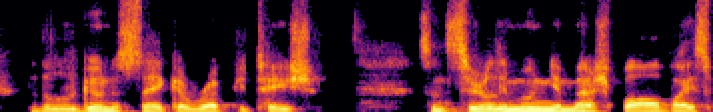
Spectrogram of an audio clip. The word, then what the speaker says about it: Laguna Seca: report that lagoon is taken with weathertech raceway laguna seca i'll say it correctly events continue to attract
